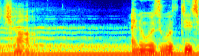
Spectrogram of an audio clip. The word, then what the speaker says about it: 茶: Later on, as Chinese continued to split into multiple different languages, the pronunciation of the word for tea in many of those languages became something similar to cha.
